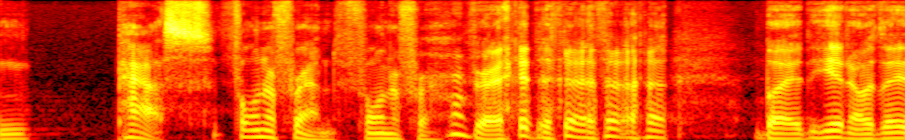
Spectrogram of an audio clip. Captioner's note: chuckling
